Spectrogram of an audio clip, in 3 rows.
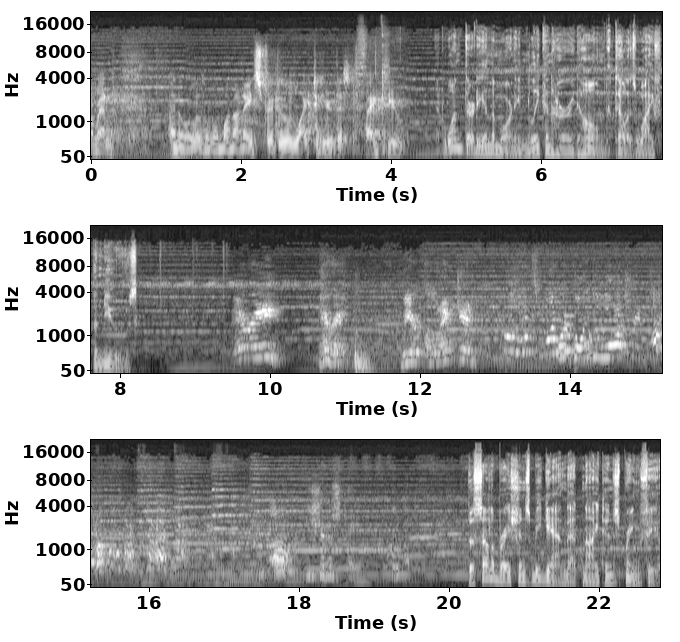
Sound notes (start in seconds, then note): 15.0 both laughing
